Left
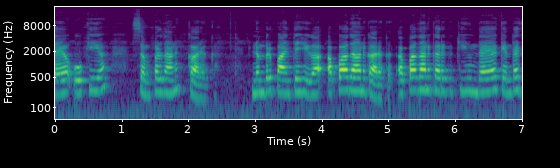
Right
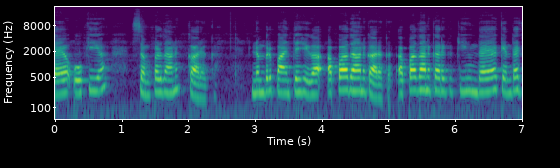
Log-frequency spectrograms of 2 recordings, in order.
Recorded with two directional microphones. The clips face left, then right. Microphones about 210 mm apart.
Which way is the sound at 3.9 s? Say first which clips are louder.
Right 2 dB; 30° right (ahead or behind).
